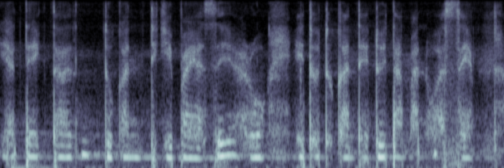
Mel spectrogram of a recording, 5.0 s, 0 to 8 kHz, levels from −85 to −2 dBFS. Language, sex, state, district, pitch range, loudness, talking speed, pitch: Nagamese, female, Nagaland, Dimapur, 200-220 Hz, -23 LUFS, 130 wpm, 205 Hz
